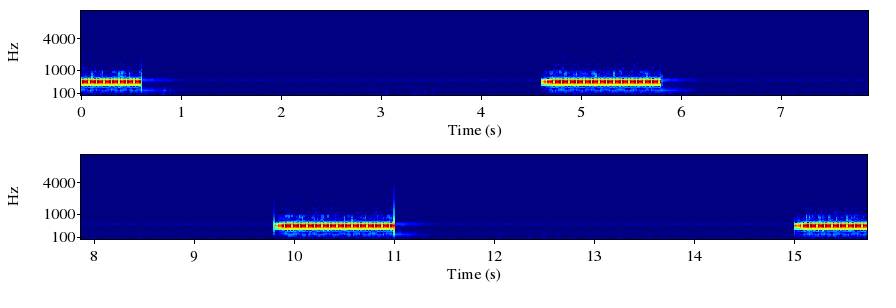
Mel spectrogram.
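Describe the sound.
Ringback tone of an outgoing telephone call before it goes to voicemail: four steady electronic tone bursts of about a second each, separated by long silences, the last one cut short.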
